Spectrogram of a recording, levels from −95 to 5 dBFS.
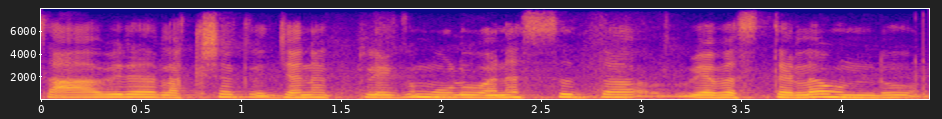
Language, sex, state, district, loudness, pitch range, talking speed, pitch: Tulu, female, Karnataka, Dakshina Kannada, -15 LUFS, 205-230 Hz, 95 wpm, 215 Hz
